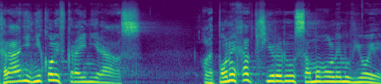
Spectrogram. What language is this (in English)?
Czech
